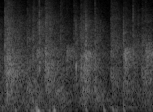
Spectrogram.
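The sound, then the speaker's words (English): An audience applauds with a dense, steady patter of many hands clapping at once, fairly quiet overall and growing softer, with no one speaking. “See, even the clap is getting softer.”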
